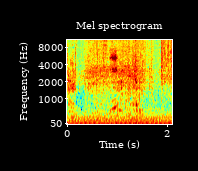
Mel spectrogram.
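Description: A car's power sunroof sliding open over the steady low hum of the car.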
